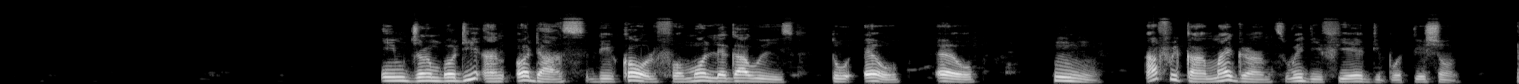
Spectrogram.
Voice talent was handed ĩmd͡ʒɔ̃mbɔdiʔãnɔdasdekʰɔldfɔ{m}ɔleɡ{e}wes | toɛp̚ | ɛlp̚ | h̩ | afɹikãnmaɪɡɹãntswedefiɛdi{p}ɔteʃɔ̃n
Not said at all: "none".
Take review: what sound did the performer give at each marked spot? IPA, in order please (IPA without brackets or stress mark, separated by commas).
m, a, p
